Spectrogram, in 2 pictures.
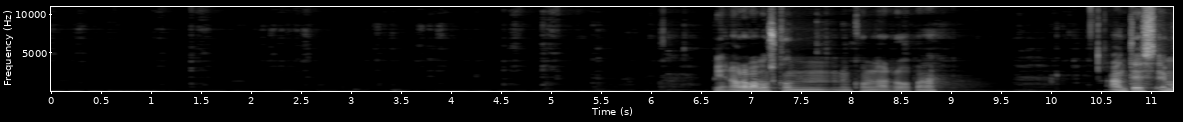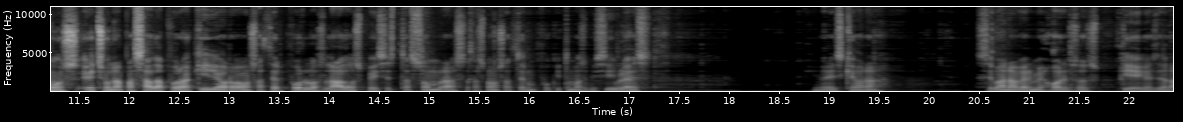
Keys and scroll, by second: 4.9 alt+space, 6.7 alt+space, 8.5 super+space, 9.9 super+space, 17.2 alt+space.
